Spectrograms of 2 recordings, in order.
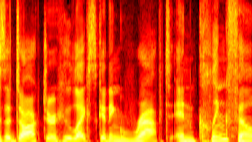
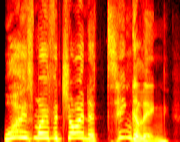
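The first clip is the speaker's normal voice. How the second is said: put-on much higher, childlike asking; childish question; 11 semitones higher than usual. Child asking grandma a naive question. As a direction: ask it like a puzzled little girl. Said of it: "and asked".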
